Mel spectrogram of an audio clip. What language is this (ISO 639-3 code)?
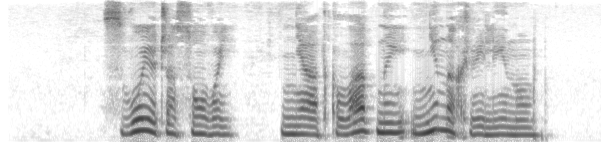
bel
